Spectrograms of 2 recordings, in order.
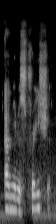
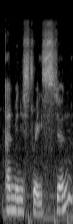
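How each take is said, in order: First: The ending is said as 'shen'. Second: The ending is said the French way. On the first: The speaker calls it right. "on a la terminaison en shen" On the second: The speaker calls it wrong. "C'est pas administration"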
